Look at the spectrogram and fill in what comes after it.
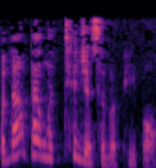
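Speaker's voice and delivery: ordinary talk, nothing marked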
